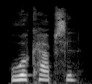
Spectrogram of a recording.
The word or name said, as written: urkapsel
